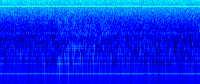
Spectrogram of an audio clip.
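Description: Quiet, steady room tone: an even hiss over a low hum, with no distinct event.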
